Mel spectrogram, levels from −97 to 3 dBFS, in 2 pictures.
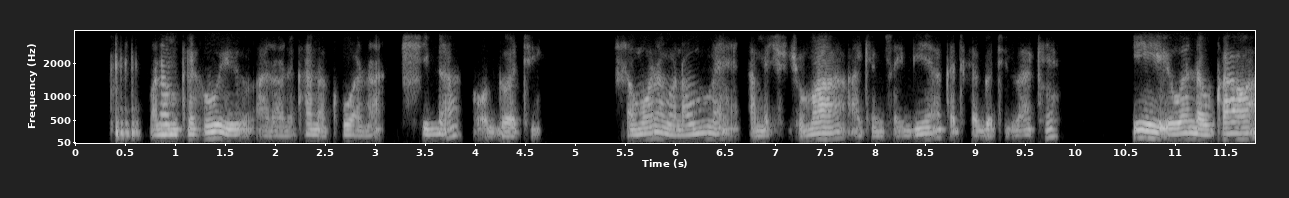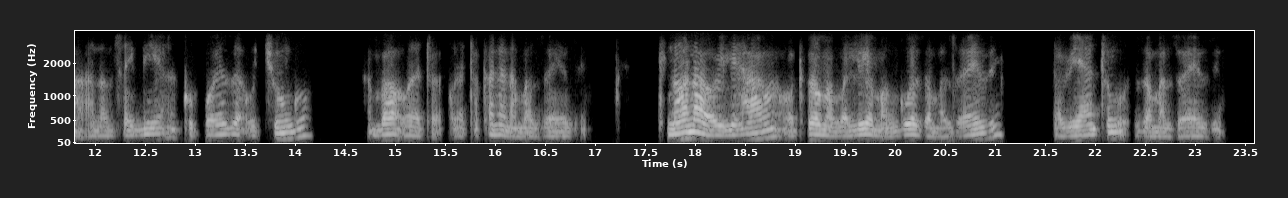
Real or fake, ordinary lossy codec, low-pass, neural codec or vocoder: fake; Opus, 24 kbps; 3.6 kHz; codec, 16 kHz, 4 kbps, FreqCodec, smaller model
